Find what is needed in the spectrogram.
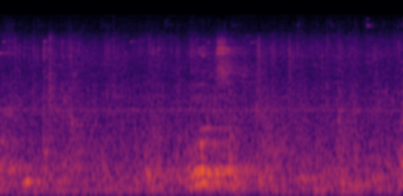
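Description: Hoofbeats of several horses moving together on the sand footing of an indoor riding arena, a dense, irregular patter.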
